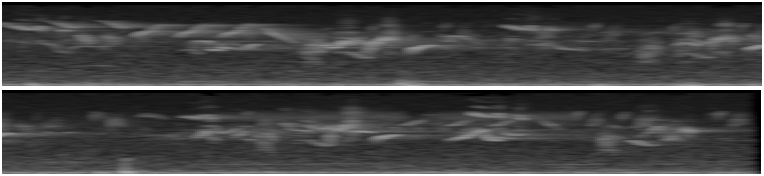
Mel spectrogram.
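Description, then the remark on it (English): A busy outdoor bird chorus at Dinosaur: a robin's cheery caroling phrases mixed with a clay-colored sparrow's buzzy notes and squealy, grunty starling calls, with Canada geese in the background, continuous over a low steady rumble. “Okay, we're hearing a robin just doing that beautiful cheery-up, cheerio thing. And the buzzy clay-colored sparrow.”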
